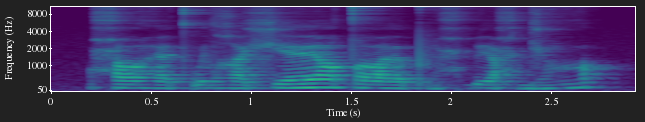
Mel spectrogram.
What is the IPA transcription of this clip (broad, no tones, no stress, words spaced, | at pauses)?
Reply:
ħɑɦætʼulʲʁæ xʲɛːtˤɜːpʼi̤ħɓɪːħ ɡʲɑ̤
